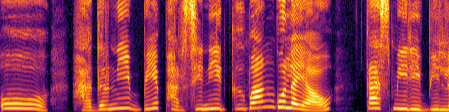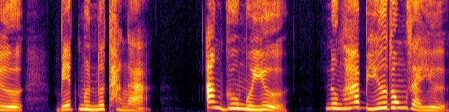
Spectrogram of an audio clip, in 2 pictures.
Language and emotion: Bodo, surprised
